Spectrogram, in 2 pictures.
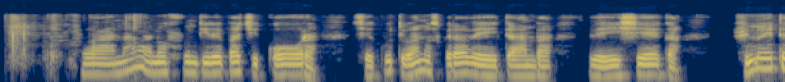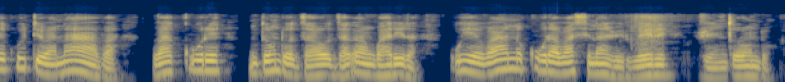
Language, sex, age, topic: Ndau, male, 36-49, health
